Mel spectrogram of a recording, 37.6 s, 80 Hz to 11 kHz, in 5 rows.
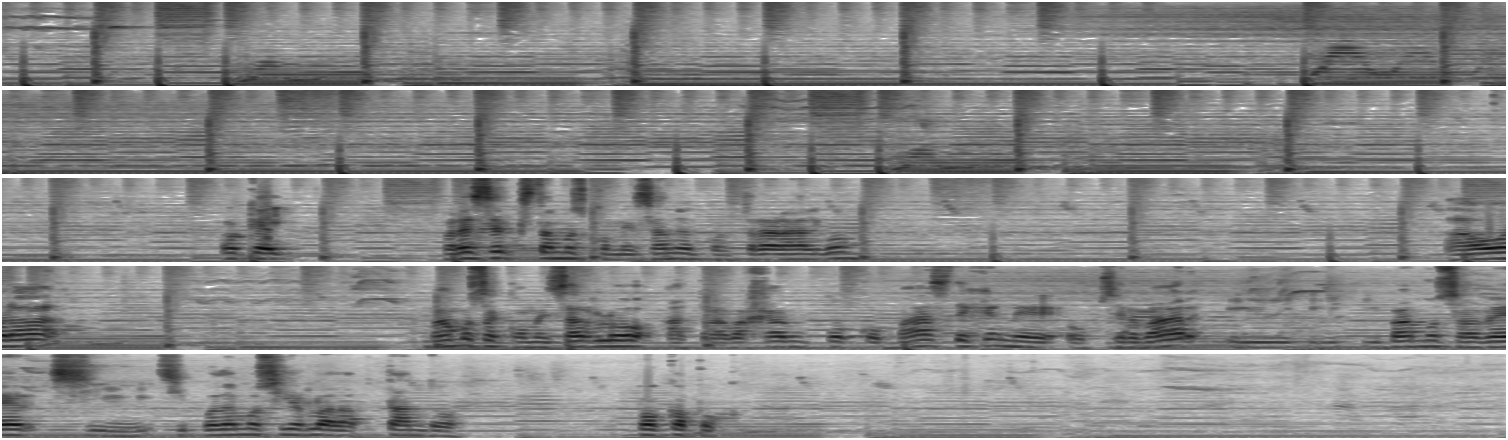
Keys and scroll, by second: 1.9 v, 6.4 l, 8.9 BackSpace, 9.1 super+d, 9.6 super+space, 15.0 super+0, 35.1 shift+super+2.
